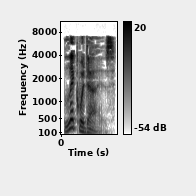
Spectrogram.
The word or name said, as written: liquidize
